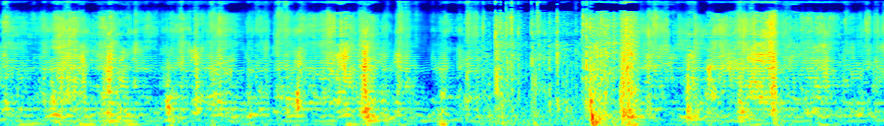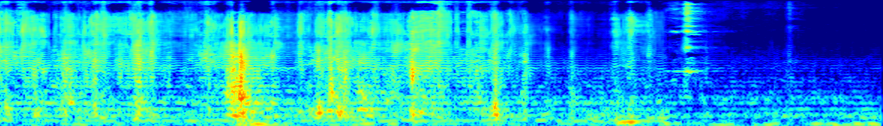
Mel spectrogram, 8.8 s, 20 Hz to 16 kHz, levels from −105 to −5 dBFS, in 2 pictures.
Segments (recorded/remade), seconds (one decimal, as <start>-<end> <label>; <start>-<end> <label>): 0.0-2.4 remade; 2.4-3.2 recorded; 3.2-8.8 remade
